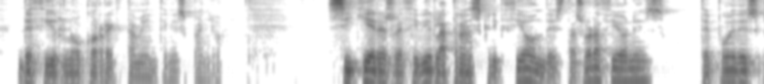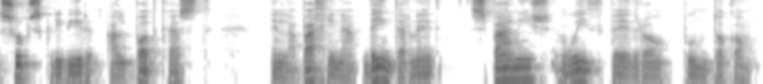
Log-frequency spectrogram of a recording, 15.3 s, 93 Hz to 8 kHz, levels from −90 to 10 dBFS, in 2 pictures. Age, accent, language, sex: 50-69, Spanish, Spanish, male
